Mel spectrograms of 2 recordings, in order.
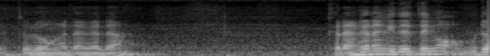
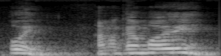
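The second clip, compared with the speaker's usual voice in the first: high-pitched cross demand; acted scolding; 10 semitones higher, 3 dB louder than usual. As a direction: play a friend picking a quarrel. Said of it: "marah-marah". (lakonan menegur dengan marah)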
